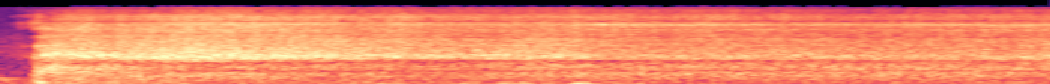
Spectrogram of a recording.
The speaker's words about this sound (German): atmen wir vier Sekunden aus und halten vier Sekunden. Dann atmen wir wieder vier Sekunden ein halten vier Sekunden und atmen vier Sekunden aus und so weiter und so weiter,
